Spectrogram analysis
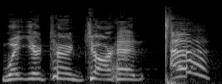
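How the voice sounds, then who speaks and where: An actor playing a cocky, irritable loudmouth who talks in a taunting, exasperated manner. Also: male voice, extremely high pitch, animated, slow, over music, exaggerated voice.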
